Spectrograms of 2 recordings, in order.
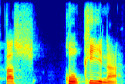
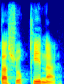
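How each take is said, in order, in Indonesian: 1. Dua bunyi qaf diucapkan secara terpisah. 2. Dua bunyi qaf menyatu menjadi satu bunyi yang dobel. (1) "kita tidak bilang" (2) "kita bilang"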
